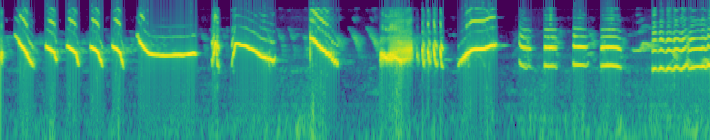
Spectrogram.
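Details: Asian pied starling song played as a lure for caged birds: quick series of repeated downslurred whistles, then long slurred whistles, a harsh burst, and fast stuttering chatter near the end.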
